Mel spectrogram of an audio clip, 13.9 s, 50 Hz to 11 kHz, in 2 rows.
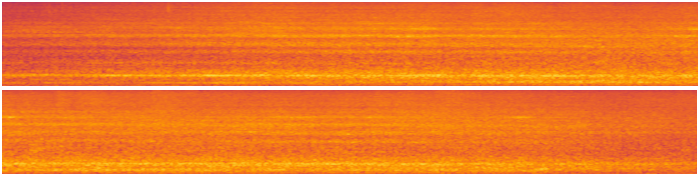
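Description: JR West 207 series electric train running through the station without stopping as an out-of-service run: the sound of it passing builds over about two seconds, holds steady with a whine over the rumble of the wheels, and eases off near the end.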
